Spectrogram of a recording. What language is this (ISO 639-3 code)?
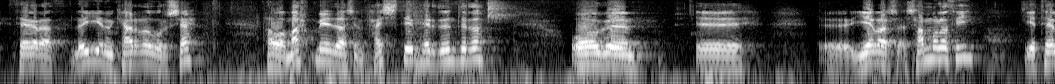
isl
